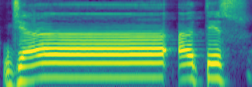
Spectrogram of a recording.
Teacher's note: اس مد متصل کو ہم 4 الف کی مقدار کھینچ کر پڑھیں گے۔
